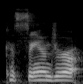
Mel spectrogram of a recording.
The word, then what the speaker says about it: Cassandra: And my Instagram handle is my name, Cassandra Austin McDonald.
